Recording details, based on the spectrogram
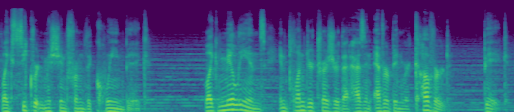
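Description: A man acts out a teenage American street boy in a cinematic video game. He sounds guarded and cocky, with a medium-pitched voice. His delivery is blunt, bookish and earnest. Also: a little slow, soft background music, natural voice. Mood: earnest, challenging. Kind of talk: naturalistic video game acting.

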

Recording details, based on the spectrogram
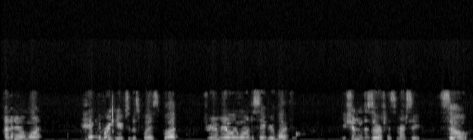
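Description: A woman's voice: sits high, a little mellow. A woman voicing a laid-back, scolding male skeleton in an amateur comic dub, blunt, casual and stumbling. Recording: dull lo-fi home recording.

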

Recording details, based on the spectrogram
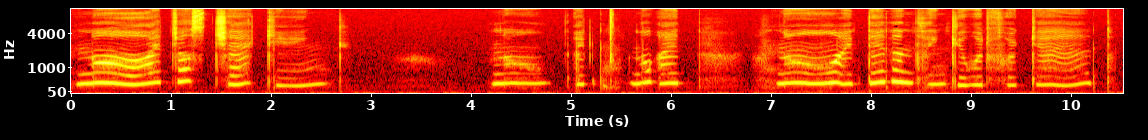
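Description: A woman with a British accent playing a shy, childlike, submissive girlfriend in an ASMR roleplay, soft and breathy, often whispering, timid and hesitant. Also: extremely high pitch, very slow, long pauses, dry recording, full character voice. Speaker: audio roleplay performer.

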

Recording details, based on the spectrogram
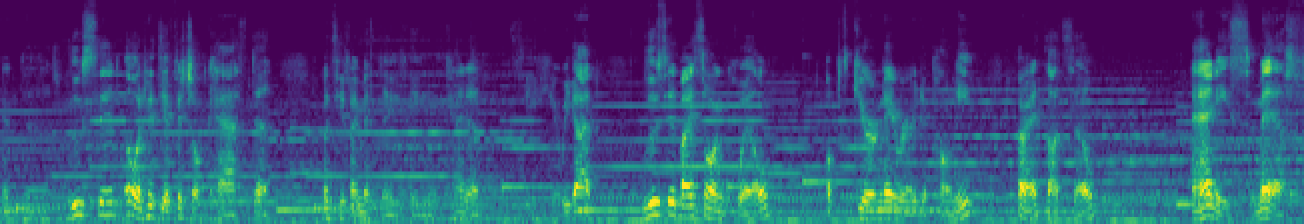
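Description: A man's voice: fairly low pitch, big pitch swings, normal speed, over loud music. A man in his twenties giving casual, off-the-cuff reaction commentary in a living room. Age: 20s. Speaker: reaction video host. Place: living room couch indoors.

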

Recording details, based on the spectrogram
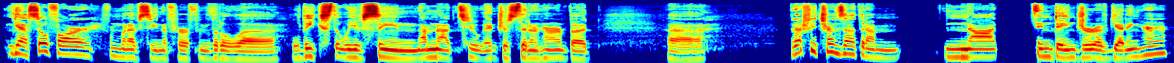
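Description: Young man, mellow, casual reaction host. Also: mid-range voice, dry recording. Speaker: video host reacting to game trailers. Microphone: headset mic.

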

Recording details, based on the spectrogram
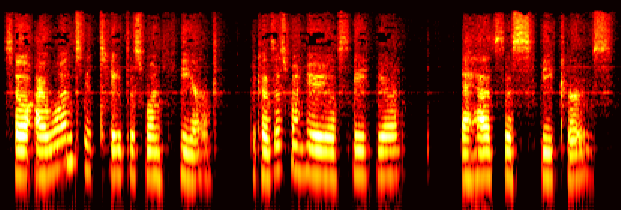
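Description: Woman with flat pitch, casual walkthrough. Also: measured pace. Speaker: tutorial host. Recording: dull lo-fi home recording.

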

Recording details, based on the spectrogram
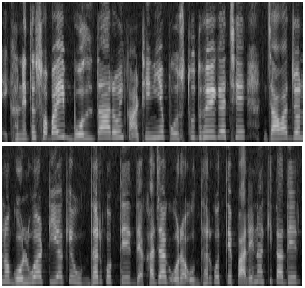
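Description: A woman's voice: high-pitched, fairly quick, no echo. A woman narrating a children's puppet story as the storyteller.

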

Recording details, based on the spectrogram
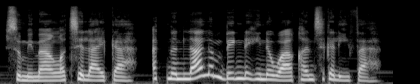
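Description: A woman's voice: medium pitch, brisk, no echo. A woman with a Filipino accent reading a dramatized story as an audiobook narrator. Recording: dry voice over faint music. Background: soft background music.

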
